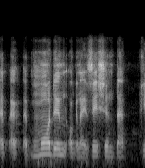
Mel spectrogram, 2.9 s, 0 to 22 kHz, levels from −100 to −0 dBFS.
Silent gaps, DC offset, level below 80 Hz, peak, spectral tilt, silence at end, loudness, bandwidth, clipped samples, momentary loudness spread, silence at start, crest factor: none; under 0.1%; -84 dBFS; -8 dBFS; 1.5 dB/octave; 0 s; -26 LUFS; 10.5 kHz; under 0.1%; 18 LU; 0 s; 22 dB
